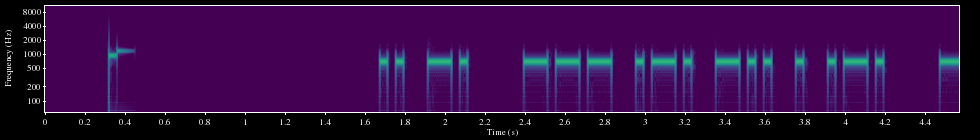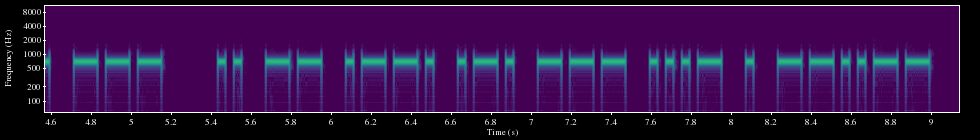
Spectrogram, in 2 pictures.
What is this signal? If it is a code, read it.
Morse code, heard as a keyed tone, about 30 wpm, 700 Hz. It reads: IN ORDER TO IMPROVE,
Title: Sentences from Top 1000 Words - Review Part 5 - 30wpm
